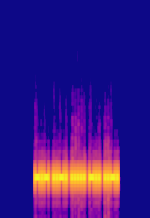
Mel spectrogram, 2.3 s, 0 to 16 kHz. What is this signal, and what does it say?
Morse code, heard as a keyed tone, about 53 wpm, 700 Hz. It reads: KF5DF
